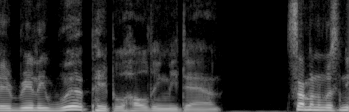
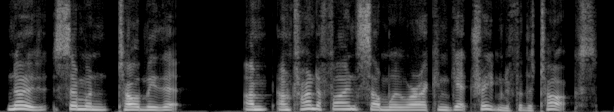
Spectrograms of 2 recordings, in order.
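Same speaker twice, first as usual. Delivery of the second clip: higher, defensive pleading; a touch of nervous protest, pitched up; lightly voiced anxious captive; 6 semitones higher, 3 dB louder than usual. A narrator's reading. Captive explaining himself to kidnappers, anxious.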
